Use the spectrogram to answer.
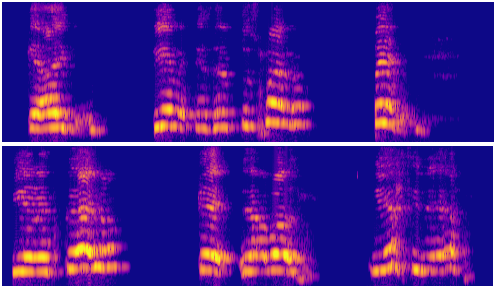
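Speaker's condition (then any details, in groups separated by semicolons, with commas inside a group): Cerebral palsy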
